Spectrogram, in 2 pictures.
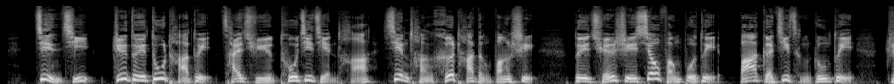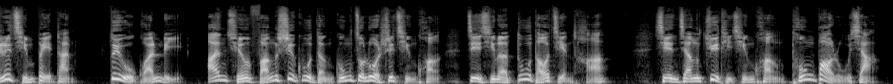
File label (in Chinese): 男 通报, 配音; 突击检查督查通报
